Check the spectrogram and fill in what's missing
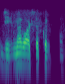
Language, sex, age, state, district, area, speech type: Hindi, male, 60+, Madhya Pradesh, Bhopal, urban, conversation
